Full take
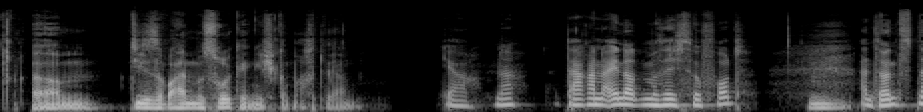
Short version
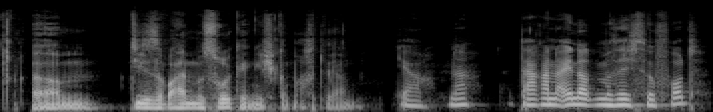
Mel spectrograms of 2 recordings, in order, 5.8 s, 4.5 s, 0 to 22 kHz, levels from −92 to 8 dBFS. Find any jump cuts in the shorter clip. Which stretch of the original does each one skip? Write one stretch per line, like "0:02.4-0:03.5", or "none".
0:02.4-0:02.7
